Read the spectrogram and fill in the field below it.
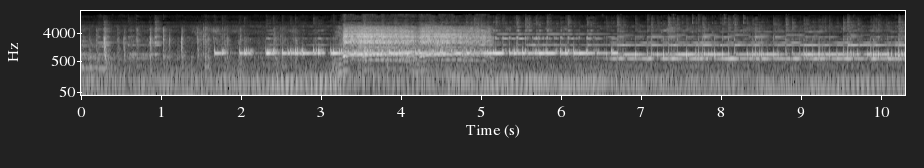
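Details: Mother goat in Indonesia giving one harsh, wavering bleat lasting about two seconds amid persistent bell-like ringing tones and clattering background noise.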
